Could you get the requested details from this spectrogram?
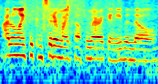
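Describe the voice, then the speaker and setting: A woman answering a street interviewer in a candid, brisk way. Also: mid-range voice, background noise.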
